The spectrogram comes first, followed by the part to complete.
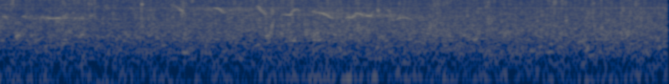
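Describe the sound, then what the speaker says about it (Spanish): A steady, soft wash of flowing stream water runs continuously at low level, with faint trickling texture and no other sounds. "Sentí el sonido del agua"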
